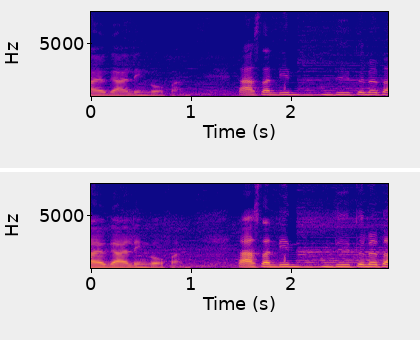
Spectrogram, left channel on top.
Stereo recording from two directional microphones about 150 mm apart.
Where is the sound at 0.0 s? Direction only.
10° right (ahead or behind).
